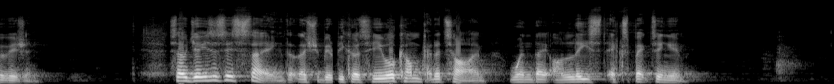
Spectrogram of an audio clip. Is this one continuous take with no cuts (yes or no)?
no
